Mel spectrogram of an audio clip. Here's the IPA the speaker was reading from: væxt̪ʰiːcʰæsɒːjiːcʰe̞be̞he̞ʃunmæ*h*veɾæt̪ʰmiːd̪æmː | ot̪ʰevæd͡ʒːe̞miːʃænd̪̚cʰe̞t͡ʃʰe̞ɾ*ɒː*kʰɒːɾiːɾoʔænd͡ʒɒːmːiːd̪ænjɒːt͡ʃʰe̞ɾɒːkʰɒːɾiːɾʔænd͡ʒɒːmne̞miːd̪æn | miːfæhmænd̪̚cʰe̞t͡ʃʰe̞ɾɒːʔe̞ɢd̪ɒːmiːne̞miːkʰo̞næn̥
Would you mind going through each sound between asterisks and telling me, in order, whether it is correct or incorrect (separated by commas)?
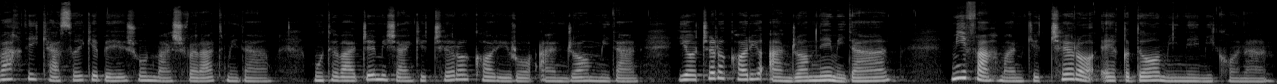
incorrect, correct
